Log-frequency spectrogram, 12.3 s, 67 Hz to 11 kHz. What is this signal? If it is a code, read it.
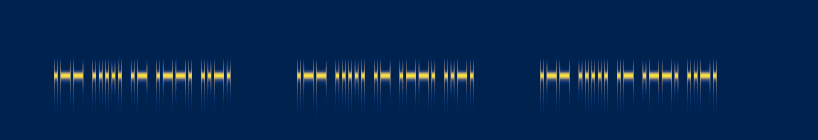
Morse code, heard as a keyed tone, about 25 wpm, 700 Hz. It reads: W5APF W5APF W5APF
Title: USA Call Signs - 5 Characters - Repeated 3x - 25wpm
